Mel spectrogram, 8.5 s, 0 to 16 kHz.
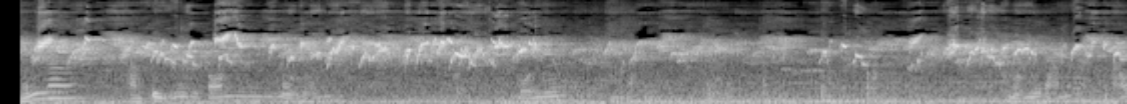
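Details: Red-whiskered bulbuls in a singing contest, recorded 15/12: dense, continuous bright chirping and warbled phrases with quick up-and-down notes. Soft murmuring speech and faint music sit underneath.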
